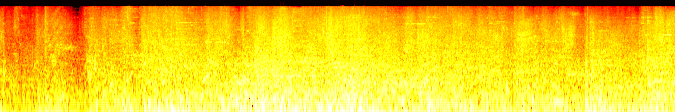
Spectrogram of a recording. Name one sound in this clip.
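Spell blasts and impacts crackle and boom in a fast fight.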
